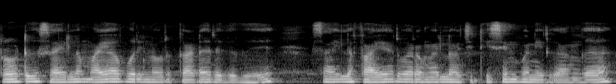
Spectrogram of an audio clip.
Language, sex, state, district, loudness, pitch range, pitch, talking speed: Tamil, male, Tamil Nadu, Kanyakumari, -18 LUFS, 110-120 Hz, 115 Hz, 125 wpm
